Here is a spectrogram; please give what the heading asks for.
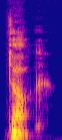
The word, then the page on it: duck: Australian English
